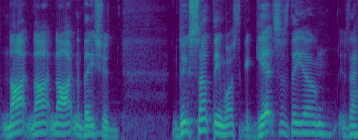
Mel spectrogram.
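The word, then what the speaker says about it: Gaetz: Getz is the is that how you pronounce the guy's name? Gates.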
